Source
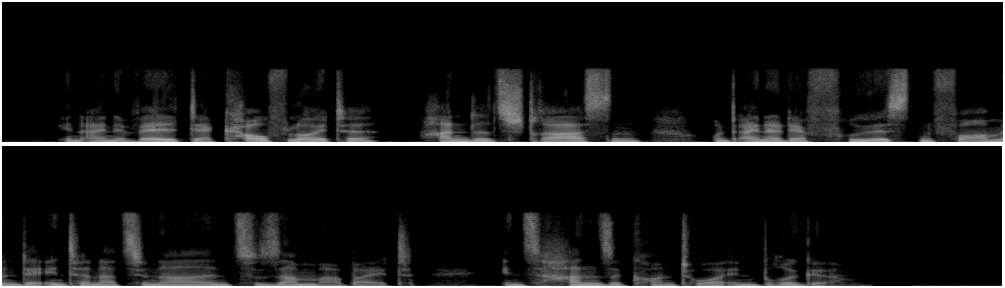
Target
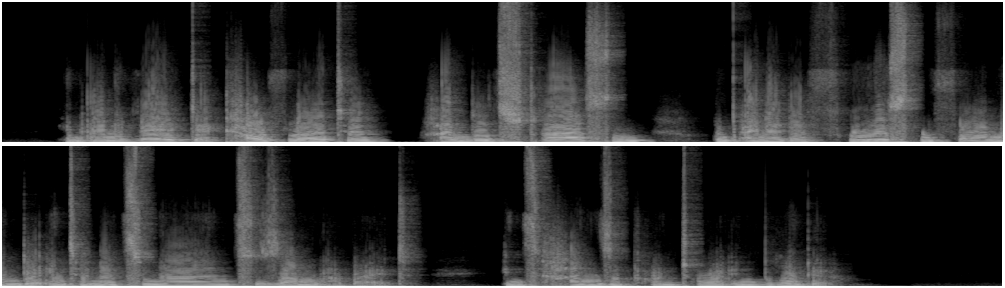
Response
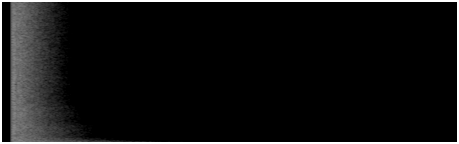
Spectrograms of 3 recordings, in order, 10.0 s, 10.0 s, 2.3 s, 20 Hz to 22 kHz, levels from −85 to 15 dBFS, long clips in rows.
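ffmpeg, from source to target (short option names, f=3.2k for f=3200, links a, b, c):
-filter_complex "[0:a]alimiter=limit=-20.5dB:level=0:latency=1:release=210,aeval=exprs='0.0944*(cos(1*acos(clip(val(0)/0.0944,-1,1)))-cos(1*PI/2))+0.0376*(cos(6*acos(clip(val(0)/0.0944,-1,1)))-cos(6*PI/2))':c=same,asplit=2[a][b];[1:a]atrim=start_sample=2205,atrim=end_sample=3969[c];[b][c]afir=irnorm=-1:irlink=0,volume=-19.5dB[d];[a][d]amix=inputs=2:normalize=0,volume=6dB"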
